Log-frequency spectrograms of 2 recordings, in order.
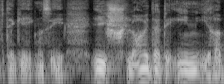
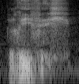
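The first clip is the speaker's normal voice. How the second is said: ordinary delivery, nothing marked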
